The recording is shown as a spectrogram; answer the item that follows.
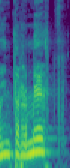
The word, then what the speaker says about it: intermezzo: Bueno, pues es una palabra, se escribe con 2 zetas en italiano, intermezzo, zo, intermezzo, que significa en italiano literalmente interludio. El plural se dice intermeci, acabado en i.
